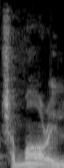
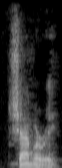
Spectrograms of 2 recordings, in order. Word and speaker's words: Chamari: they got off to a flying start and chamari looked absolutely on it or should I say chamy because that's apparently the correct pronunciation but we've just been getting it wrong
